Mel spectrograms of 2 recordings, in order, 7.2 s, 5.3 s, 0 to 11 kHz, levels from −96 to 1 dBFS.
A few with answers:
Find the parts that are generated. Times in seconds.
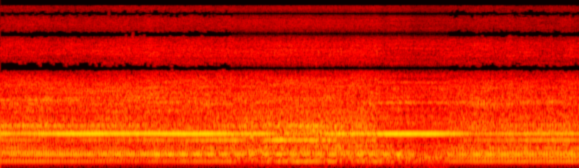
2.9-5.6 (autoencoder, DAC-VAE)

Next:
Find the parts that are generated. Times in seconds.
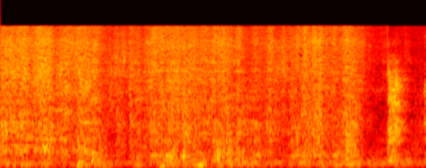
1.1-3.4 (codec, DAC); 4.4-5.3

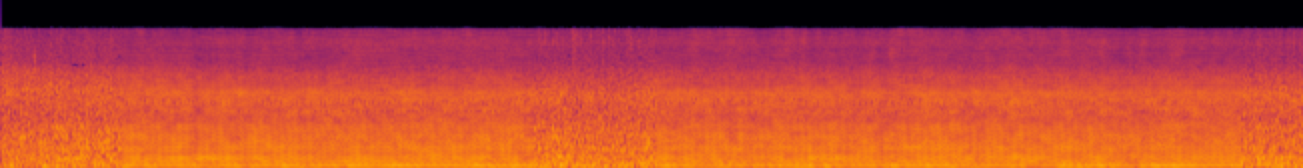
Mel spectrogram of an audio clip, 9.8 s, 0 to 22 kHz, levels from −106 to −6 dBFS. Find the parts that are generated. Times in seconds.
0.9-4.0 (vocoder, Vocos); 4.9-9.3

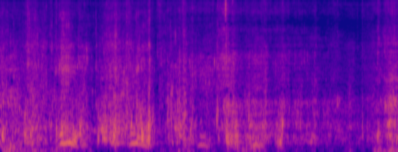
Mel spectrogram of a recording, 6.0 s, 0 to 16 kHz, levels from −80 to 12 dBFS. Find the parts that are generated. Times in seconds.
5.0-5.6 (codec, DAC)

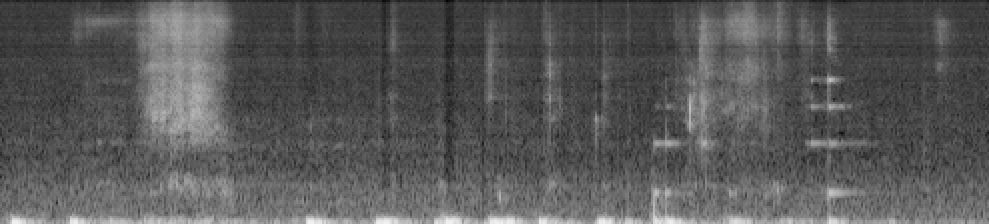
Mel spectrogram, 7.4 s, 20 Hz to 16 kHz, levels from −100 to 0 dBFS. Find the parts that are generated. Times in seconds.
0.0-7.4 (autoencoder, DAC-VAE)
